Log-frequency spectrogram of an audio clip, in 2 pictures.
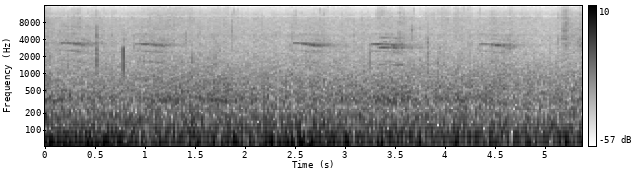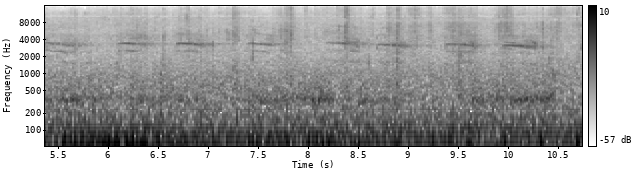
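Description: A small bird calling over and over, a short falling chirp about twice a second, over a low rumble. Faint crackling in dry leaves comes in during the second half.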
